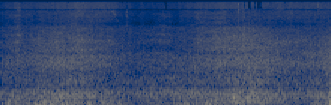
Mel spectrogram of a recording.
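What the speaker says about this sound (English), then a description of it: "The sea's come in so far" Sea waves wash onto a beach at high tide, a faint, continuous surf hiss rising and falling gently, mixed with wind buffeting the microphone.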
